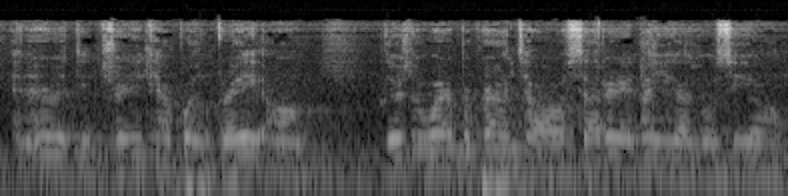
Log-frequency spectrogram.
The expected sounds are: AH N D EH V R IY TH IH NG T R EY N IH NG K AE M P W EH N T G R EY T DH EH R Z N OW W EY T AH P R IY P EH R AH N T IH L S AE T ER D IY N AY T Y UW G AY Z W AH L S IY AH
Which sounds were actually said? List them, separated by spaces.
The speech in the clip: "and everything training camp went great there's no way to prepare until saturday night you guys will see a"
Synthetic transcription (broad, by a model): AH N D EH V R IY TH IH NG T R EY N IH NG K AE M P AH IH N G R EY T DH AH R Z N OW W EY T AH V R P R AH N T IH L S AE T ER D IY N AY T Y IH G AY Z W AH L S IY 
